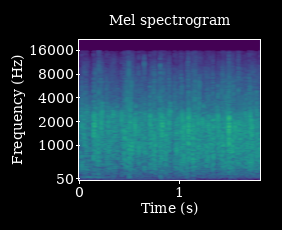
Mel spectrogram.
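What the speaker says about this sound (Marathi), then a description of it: "एकदा जोरदार टाळ्या होऊन जाऊ द्या मॅडम साठी." Audience applause at a Marathi comedy show, a dense, steady burst of clapping from a crowd, close and even across the short moment.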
